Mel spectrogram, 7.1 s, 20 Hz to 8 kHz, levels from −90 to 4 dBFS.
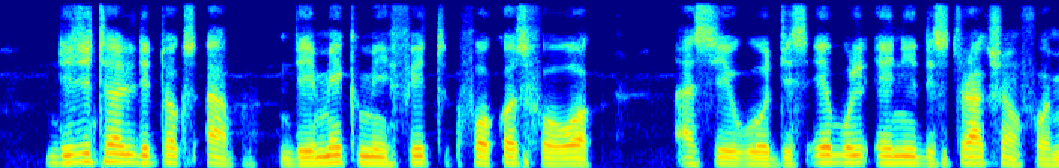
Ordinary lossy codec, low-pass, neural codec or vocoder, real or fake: Opus, 64 kbps; 7.2 kHz; codec, 16 kHz in and 24 kHz out, 1 kbps, XY-Tokenizer; fake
